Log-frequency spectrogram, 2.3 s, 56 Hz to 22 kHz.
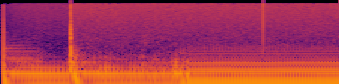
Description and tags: res out 02
In the pack increasing sequence number corresponds to increasing overall feedback gain.
automaton, chaos, computer-generated, feedback-system, neural-oscillator, synth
